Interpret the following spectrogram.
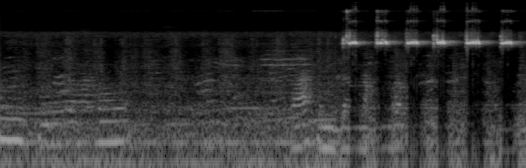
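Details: Cricket chirping after a quiet stretch of low background hum, loud high-pitched pulses repeated about three times a second in the last two seconds.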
